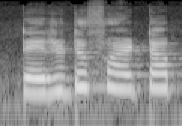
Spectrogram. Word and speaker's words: Pteridophyta: Now see the Pteridophyta. In Pteridophyta, P is silent there in the spelling. Pteridophyta possess true root and leaves, means they have a conducting tissues like xylems and phloem.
